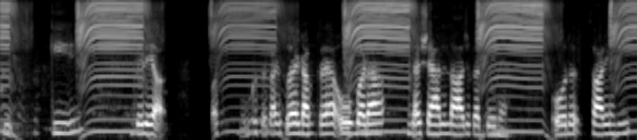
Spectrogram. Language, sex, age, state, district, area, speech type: Dogri, female, 30-45, Jammu and Kashmir, Samba, urban, spontaneous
